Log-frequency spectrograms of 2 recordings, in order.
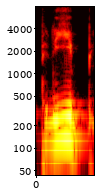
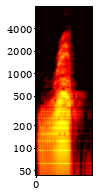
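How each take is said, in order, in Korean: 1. 한국식 ㄹ처럼 혀를 튕기는 소리로 시작해요. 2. 혀를 말아 올린 영어식 r로 시작해요. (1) "한국식으로 하게 되면" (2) "rip 이런 식으로"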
